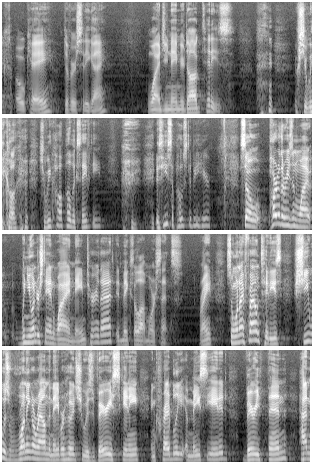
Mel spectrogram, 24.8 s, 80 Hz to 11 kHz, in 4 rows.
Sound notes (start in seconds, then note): 5.1 laughs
